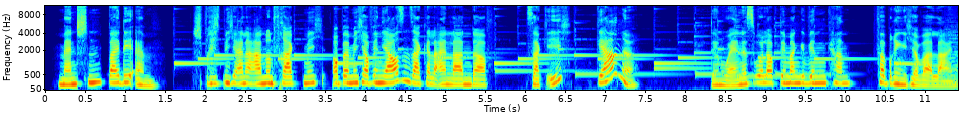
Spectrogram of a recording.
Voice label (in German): Werbung; dm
